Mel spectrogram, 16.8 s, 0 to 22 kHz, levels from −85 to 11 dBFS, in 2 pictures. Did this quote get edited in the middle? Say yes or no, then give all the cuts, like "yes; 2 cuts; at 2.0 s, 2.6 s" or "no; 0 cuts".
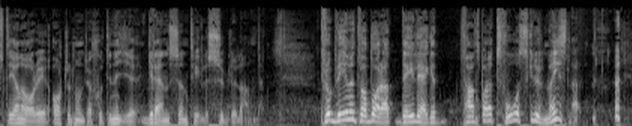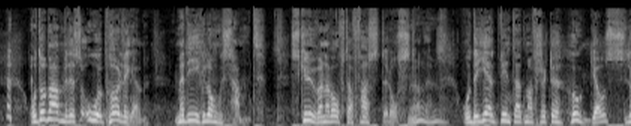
yes; 1 cut; at 4.2 s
